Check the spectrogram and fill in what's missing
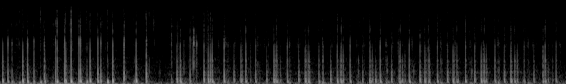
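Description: Fingertips and nails tap and scratch across a flat rectangular paper package wrapped in crinkly clear plastic film. The result is a fast, continuous run of dry, short taps with a soft crinkle and no ring, mostly low thuds with little high brightness.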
